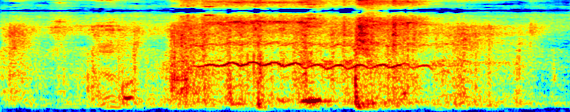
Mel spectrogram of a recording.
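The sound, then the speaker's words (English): A horse whinnies with a wavering, drawn-out neigh, mixed with scattered hoof clops and shuffling; the sounds are moderately loud, with no talking. “I'll take my horse then”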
